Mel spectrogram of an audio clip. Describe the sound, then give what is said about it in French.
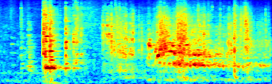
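Stirring with a little oil added as a lubricant, heard as a short run of light clinks and scraping knocks, louder in a few bursts and otherwise fairly quiet. “Un petit peu d'huile, euh, en fait c'est le lubrifiant, c'est pour aider euh, à, glisser. Je remue.”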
